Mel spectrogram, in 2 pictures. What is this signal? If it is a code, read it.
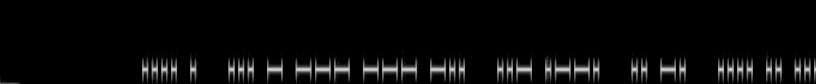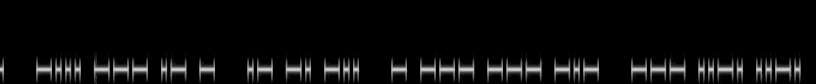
Morse code, heard as a keyed tone, about 25 wpm, 700 Hz. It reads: HE STOOD UP IN HIS BOAT AND TOOK OFF
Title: Sentences from Top 1600 Words 25wpm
